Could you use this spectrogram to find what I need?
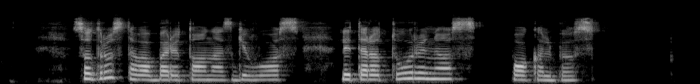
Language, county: Lithuanian, Klaipėda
